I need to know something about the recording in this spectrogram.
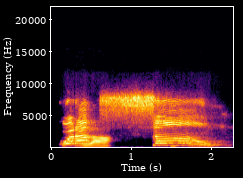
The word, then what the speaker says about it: coração: Toda vez que vocês virem algum acento na palavra, geralmente é a sílaba mais forte. Então, vocês têm que pronunciar ela com mais intensidade. Então, aqui a gente tem o tio. Então, vai ser hortelã, tá? Coração, tá? Óleo, tá? Então, sempre tentem fazer com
